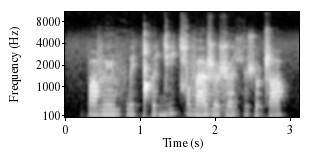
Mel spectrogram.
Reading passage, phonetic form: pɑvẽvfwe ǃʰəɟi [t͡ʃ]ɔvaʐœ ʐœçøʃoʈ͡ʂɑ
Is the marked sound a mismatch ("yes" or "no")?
yes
